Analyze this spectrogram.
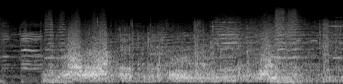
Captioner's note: snarling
